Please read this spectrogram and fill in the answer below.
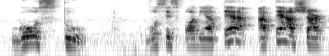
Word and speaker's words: gosto: Porque vocês podem reparar que nós não pronunciamos menino gosto com a letra O com som de o mesmo, um fechado, o invés disso, pronunciamos com som de u. Assim, menino gosto.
